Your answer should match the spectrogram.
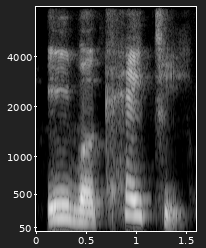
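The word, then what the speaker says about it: Ebiketie: buddy here's the uh official uh pronunciation it's arnold eba katie arnold katie that's what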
